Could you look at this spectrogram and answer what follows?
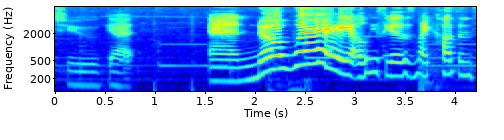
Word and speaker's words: Alicia: because my um like my name is spelled like alicia keys right a-l-i-c-i-a but then i pronounce it like uh the spanish way which is alicia and most people don't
